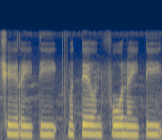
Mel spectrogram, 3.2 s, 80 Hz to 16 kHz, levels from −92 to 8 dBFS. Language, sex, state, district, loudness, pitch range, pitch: Kannada, female, Karnataka, Koppal, -17 LUFS, 190-200 Hz, 195 Hz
